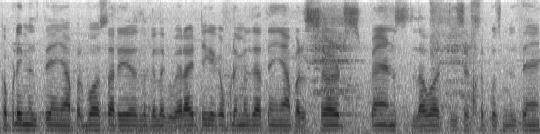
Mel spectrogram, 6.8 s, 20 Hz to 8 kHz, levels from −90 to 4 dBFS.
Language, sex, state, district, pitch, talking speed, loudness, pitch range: Hindi, male, Rajasthan, Bikaner, 115 Hz, 220 wpm, -17 LUFS, 110-115 Hz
